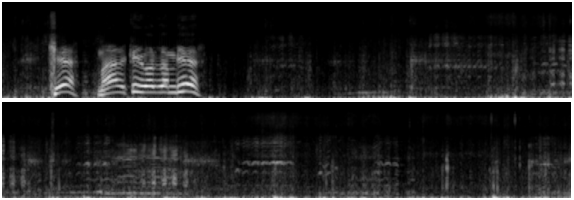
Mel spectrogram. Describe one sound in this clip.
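Goats bleat loudly close by and further off.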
